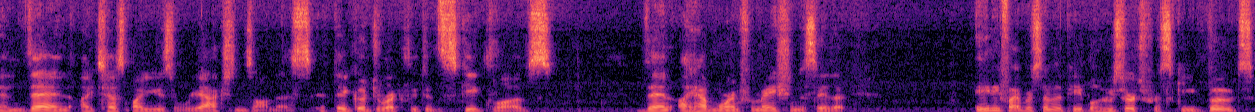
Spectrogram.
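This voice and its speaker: Somewhat breathy and dark and mellow in tone, the voice moves at a fairly quick pace with ordinary pitch variation, in a dry, close sound with no echo. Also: man. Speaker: search engine expert. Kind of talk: webinar panel discussion. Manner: fast.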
